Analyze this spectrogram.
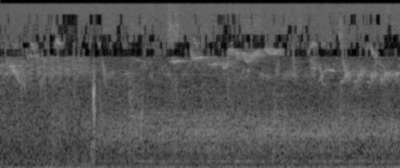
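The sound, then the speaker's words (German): Tits give a rapid flurry of sharp, agitated alarm calls, with short high chips and scolds overlapping against a steady outdoor hiss. The alarms are set off by a jay. “Die Meisen regen sich auf.”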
